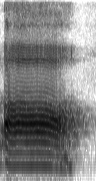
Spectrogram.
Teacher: حمزہ کے اوپر کھڑا زبر ایک الف کی مقدار لمبا کیا جائے گا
